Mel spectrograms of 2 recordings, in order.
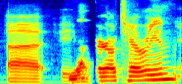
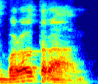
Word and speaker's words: Barotaran: Right, and so and both incarnations of the band, with both names, it's you and Steven, Barotarian, or am I way off on that? It's Barotaran.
